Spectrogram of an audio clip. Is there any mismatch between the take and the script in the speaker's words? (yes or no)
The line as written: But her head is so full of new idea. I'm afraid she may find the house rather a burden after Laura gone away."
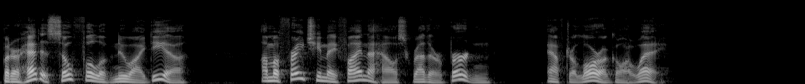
no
